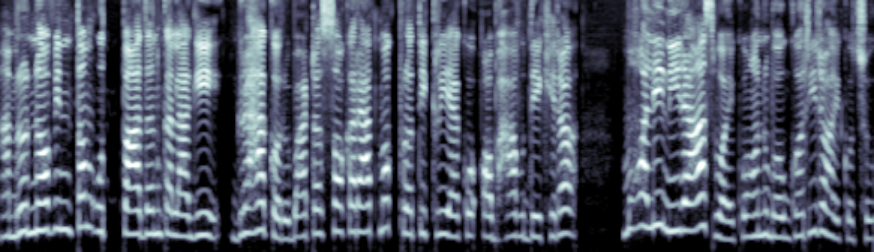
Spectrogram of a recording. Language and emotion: Nepali, sad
